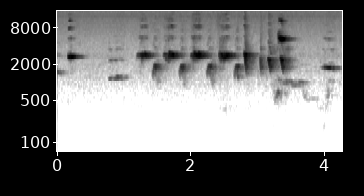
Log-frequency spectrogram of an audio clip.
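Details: Domestic canary bred in Varna, Bulgaria in 2013, singing a nightingale-type song: a few separate whistles, then a rhythmic phrase of paired falling notes repeated about eight times, closing with a lone whistle.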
